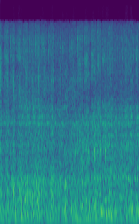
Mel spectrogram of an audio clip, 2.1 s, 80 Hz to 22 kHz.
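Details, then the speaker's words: 1956 BSA BB31 single-cylinder motorcycle, started by hand: steady, even idle with a constant low beat, smooth throttle, no knocks or misses; healthy engine. "Wow anteng banget gasnya dan suaranya juga cukup halus dia menurut saya dengan buatan tahun 1956 kondisinya seperti ini ini keren banget ya"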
